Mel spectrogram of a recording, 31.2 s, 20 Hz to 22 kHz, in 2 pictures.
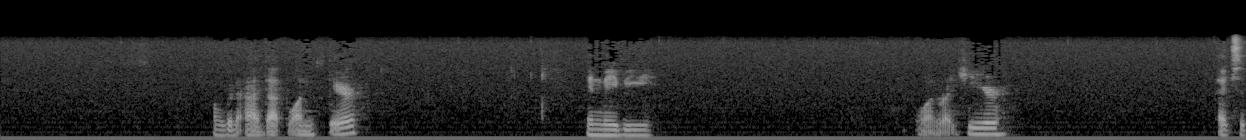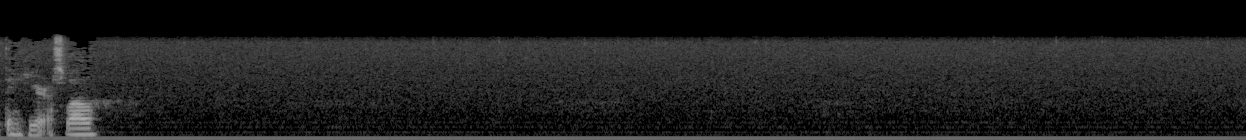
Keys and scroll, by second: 1.3-2.9 typing, 3.8 Escape, 4.3-7.1 typing.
